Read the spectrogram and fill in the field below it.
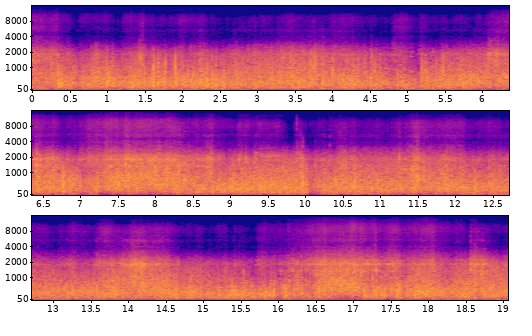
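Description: Skis carve and scrape over snow.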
